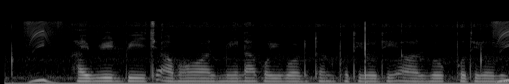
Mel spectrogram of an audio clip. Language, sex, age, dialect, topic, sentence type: Bengali, male, 60-100, Rajbangshi, agriculture, statement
